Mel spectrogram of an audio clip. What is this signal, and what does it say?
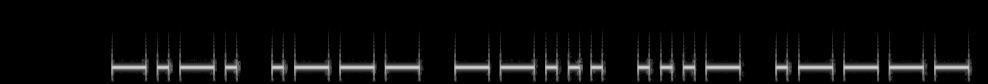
Morse code, heard as a keyed tone, about 10 wpm, 800 Hz. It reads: CJ7V1
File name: LEZIONI / 9 2867 10wpm 2733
